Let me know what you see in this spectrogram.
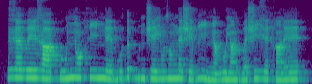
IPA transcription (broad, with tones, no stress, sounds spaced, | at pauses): ɣ ɛ˦ v eː˧ ɣ aː˨ k͡p u˨˦ ɲ ɔ̃˦ h iː˧ ŋ eː˨ b u˧ ɗ ə˦ ɡ͡b ɨ˧ ŋ ʃ eː˧ j ũ˧ z ɔ̃˦ ŋ ɛ˧ ʃ e˨ ɓ iː˦˨ ɲ ã˨ v u˦˨ j ã˦˨ l b ɛ˧ ʃ i˧ ɣ e˧ h ã˧ ɾ eː˦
